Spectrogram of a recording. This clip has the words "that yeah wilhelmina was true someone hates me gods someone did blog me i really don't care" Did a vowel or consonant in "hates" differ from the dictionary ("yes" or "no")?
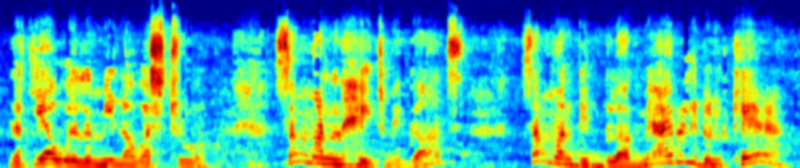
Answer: yes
